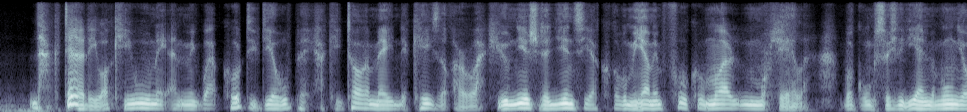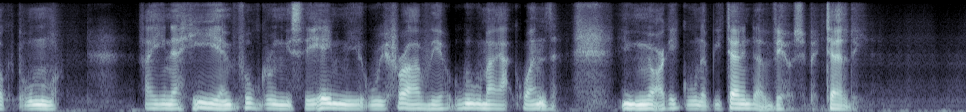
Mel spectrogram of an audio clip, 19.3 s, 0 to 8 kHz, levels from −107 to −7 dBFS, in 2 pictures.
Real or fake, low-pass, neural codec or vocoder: fake; 7.2 kHz; codec, 16 kHz in and 24 kHz out, 0.4 kbps, LongCat-Audio-Codec, four codebook decoder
